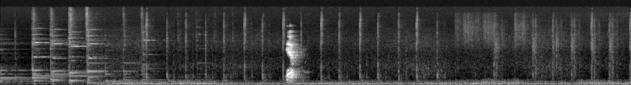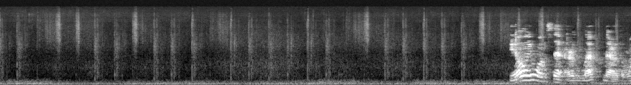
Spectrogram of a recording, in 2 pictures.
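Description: Footsteps patter quickly on wood and grass.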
